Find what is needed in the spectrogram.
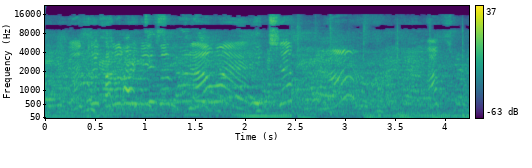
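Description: Children's high-pitched voices and background chatter in a busy restaurant, with music playing underneath.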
